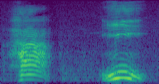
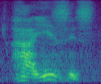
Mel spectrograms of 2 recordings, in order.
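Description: First: "raízes" broken into ra, í, zes with pauses; syllable by syllable. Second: Said in the usual way. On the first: Shown as a demonstration. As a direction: separate the three syllables of "raízes", lifting the "í". ("raízes" silabado, com pausas entre ra, í, zes) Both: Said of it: "três sílabas".

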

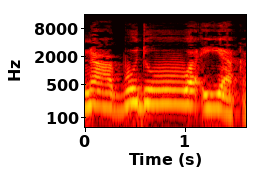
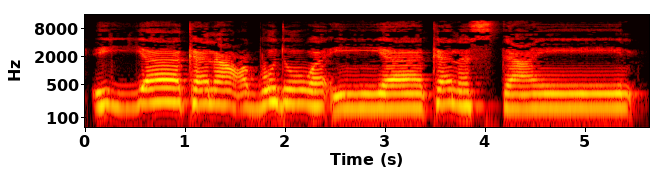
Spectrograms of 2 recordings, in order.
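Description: First: "نعبد" ending in a long oo, na'budoo; over-lengthened damma. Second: "نعبد" with short final u in slow recitation; short final damma. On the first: Teacher shows the mistake, "نعبد" with long final oo. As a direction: stretch the vowel after dal in "نعبد" into waw. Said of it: "يشبع الضمة التي فوق الدال فتصبح واوا". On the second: Teacher gives the correct reading, "نعبد" with short final u. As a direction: recite slowly, keeping the last vowel of "نعبد" short. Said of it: "الصحيح". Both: Shown as a demonstration.

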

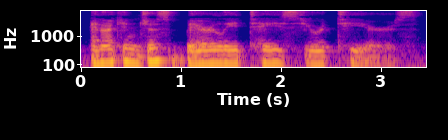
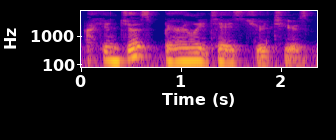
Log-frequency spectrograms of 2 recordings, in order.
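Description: First: Slow, creepy snake voice, "just" drawn out. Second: Repeated with weight on "just" and a falling end; creepy repeat. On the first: Acted. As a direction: savor every word like a sinister serpent. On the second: Shown as a demonstration. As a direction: lean hard on "just" with a creepy fall. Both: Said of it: "such a creepy".

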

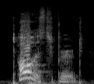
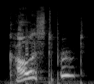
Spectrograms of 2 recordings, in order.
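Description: First: Said in the usual way. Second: High rising tallest brute?; puzzled question. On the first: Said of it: "repeating line plainly". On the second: Shown as a demonstration. Reader questioning the poem's line, much higher. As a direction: ask tallest brute? in disbelief. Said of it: "repeating line questioningly".

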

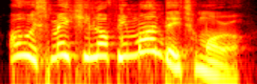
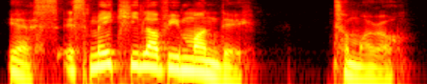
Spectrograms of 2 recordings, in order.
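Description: First: Playful teasing. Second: Soft suggestive repeat. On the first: Teasing partner mocking bedtime. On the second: Teasing partner, lower softer repeat. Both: Acted.

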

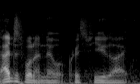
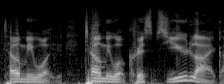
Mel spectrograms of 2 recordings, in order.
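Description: First: Said in the usual way. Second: Loud, insistent defensive demand. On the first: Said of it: "I'm not trying to be defensive". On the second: Acted. Streamer mimicking himself grilling viewers about crisps, defensive demand. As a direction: press hard for an answer, defensively. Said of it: "not trying to be defensive and be like".

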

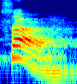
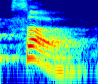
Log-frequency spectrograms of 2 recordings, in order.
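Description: First: सर with a curled American r; American accent. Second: सर as British "suh", final r silent; British accent. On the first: Teacher contrasting accents for students, American accent. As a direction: lift the tongue for the r of सर, American accent. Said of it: "American में सर". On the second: Teacher contrasting accents for students, British accent. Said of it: "लेकिन British में सर". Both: Shown as a demonstration.

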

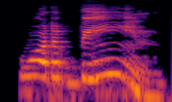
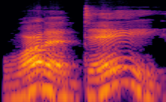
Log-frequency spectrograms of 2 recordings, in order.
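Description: First: Put-on high, slow, amazed boy; boyish wonder. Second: Put-on slow, loud old wizard sigh. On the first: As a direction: marvel at it like a wide-eyed kid. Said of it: "said Jack". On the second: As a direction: drag it out like a weary old wizard. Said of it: "said the old wizard guy".

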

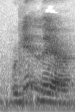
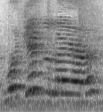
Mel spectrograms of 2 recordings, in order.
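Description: First: Said in the usual way. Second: Higher and louder, upbeat; cheerful. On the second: Real, not acted. Reassuring viewers about sugar, upbeat cheer. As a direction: cheer yourself on.

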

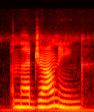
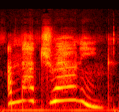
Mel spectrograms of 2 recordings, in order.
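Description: First: Said in the usual way. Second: Much higher teasing boast; sing-song taunt. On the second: Pretend. Kid boasting underwater, high sing-song taunt.

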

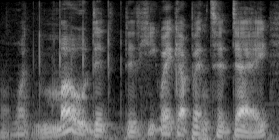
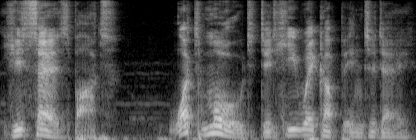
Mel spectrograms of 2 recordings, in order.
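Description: First: Said in the usual way. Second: Low, slow mystic master asking a riddle; wise master voice. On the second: Acted. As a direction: lower and slower, posing the question. Master Prego asks riddle.

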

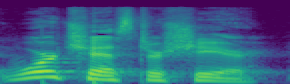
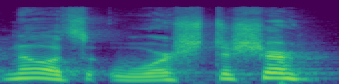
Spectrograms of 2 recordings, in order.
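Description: First: Worcestershire as wor-chester-sheer; spelled-out pronunciation. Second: Worcestershire squeezed to WUSS-ter-sher; customary pronunciation. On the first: Shown as a demonstration. Showing how you should say it, Worcestershire as wor-chester-sheer. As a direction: sound out Worcestershire as it is written. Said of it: "That's probably how you should say it". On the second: Retold or imitated. People correcting the literal reading, Worcestershire as wuss-ter-sher. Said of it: "But people are like".

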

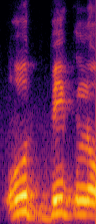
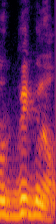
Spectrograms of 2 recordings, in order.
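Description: First: উদ্বিগ্ন broken as "ud-big-no"; উদ্বিগ্ন carefully split, ending "no"; syllable demonstration. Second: Said in the usual way. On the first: Shown as a demonstration. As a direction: sound out উদ্বিগ্ন in three pieces, closed o last. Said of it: "ওকার হলো কেন". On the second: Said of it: "এটার উচ্চারণটা কি হবে".

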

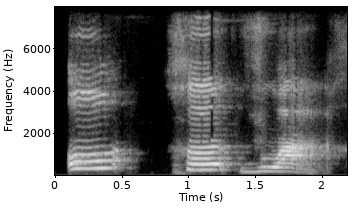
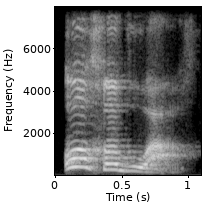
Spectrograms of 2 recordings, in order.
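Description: First: Slow Au, re, voir with gaps; syllable by syllable. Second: Said in the usual way. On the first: Shown as a demonstration. Teacher introduces bye-bye in French, Au revoir slowly split. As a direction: break Au revoir into slow separate sounds. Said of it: "and we pronounce it".

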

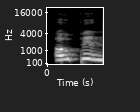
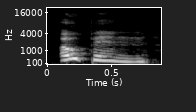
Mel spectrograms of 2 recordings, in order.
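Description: First: Open! screamed higher and louder still; the second Open! climbs into a shriek. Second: Loud witch's shout at the door; first Open! loud, not yet at full scream; screamed command. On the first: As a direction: witch at the door screaming Open! at top pitch. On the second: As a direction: bang out the word Open! as a demand. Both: Acted. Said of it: "they screamed".

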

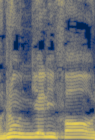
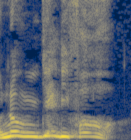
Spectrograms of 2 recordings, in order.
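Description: First: Raised, louder defiant insistence; stubborn angry repeat; defiant refusal. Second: Much higher, slow, drawn-out refusal; drawn-out defiance. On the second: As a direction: stretch each word in stubborn spite. Nenè's refusal climbing to peak. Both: Acted.

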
